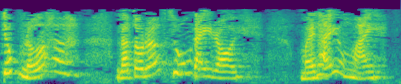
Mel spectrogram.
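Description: An actress playing a cantankerous old grandmother who scolds and insults, with a husky voice. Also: high voice, very animated, moderate pace. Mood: scolding. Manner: scolding, insulting, mock-sweet. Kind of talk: comedy skit acting. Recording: dull lo-fi recording.

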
